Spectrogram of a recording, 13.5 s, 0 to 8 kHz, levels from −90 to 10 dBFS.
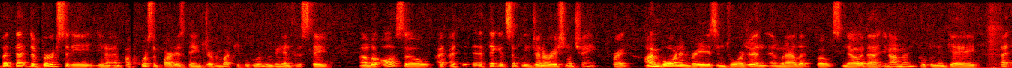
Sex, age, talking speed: male, 20-39, 240 wpm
